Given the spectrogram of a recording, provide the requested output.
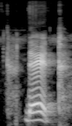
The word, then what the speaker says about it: debt: जितने भी आपको रेड बी दिख रहे हैं ये सारे साइलेंट है यहाँ। DEBT, क्या बोलेंगे इसको? डेट, डेट।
